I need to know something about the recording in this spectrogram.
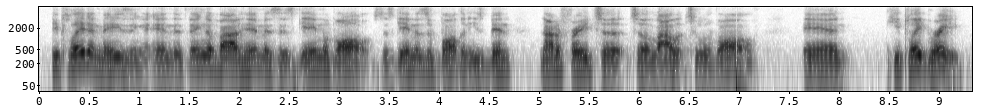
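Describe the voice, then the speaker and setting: A man's voice: mid-range voice, warm tone. Enthusiastic man on a lo-fi podcast. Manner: enthusiastic, loose and repetitive. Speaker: podcast co-host. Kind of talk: casual sports chat. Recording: slightly dull lo-fi podcast audio.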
